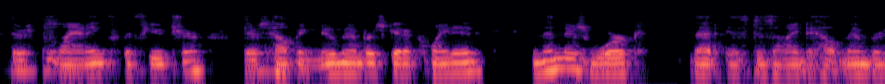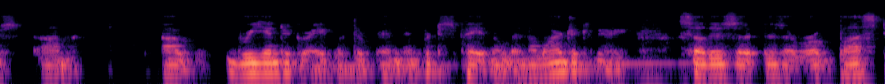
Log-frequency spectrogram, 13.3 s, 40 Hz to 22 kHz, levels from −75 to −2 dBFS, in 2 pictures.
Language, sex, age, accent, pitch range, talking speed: English, male, 50-69, American, 85-95 Hz, 185 wpm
